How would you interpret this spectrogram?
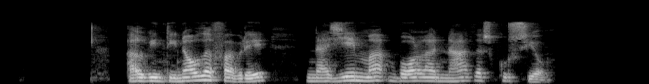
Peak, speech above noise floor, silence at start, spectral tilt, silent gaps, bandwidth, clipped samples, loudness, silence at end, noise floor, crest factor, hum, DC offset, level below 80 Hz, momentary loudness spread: -2 dBFS; over 73 dB; 1.25 s; -5.5 dB/octave; 3.01-3.06 s; 7.8 kHz; under 0.1%; -18 LUFS; 1 s; under -90 dBFS; 18 dB; none; under 0.1%; -60 dBFS; 11 LU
